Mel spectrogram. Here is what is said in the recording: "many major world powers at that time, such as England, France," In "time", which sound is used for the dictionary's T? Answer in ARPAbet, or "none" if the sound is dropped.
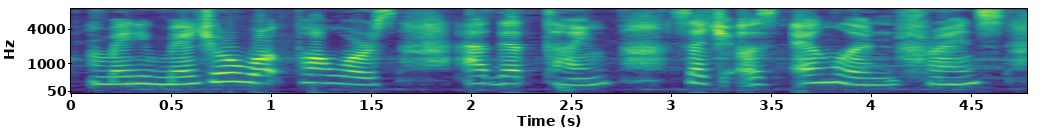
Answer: T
